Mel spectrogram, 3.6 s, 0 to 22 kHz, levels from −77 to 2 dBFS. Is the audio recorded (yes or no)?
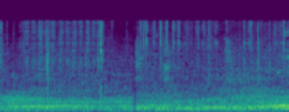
no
